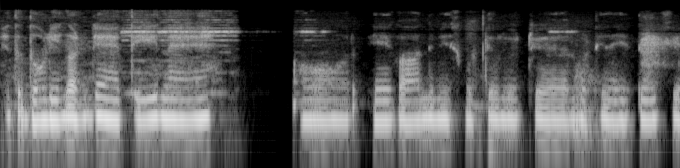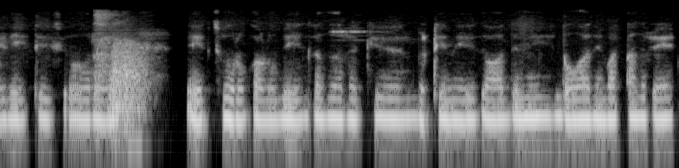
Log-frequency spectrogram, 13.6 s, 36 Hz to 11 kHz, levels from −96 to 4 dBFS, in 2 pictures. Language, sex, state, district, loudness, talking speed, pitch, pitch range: Rajasthani, female, Rajasthan, Churu, -19 LUFS, 45 wpm, 190 Hz, 185-195 Hz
